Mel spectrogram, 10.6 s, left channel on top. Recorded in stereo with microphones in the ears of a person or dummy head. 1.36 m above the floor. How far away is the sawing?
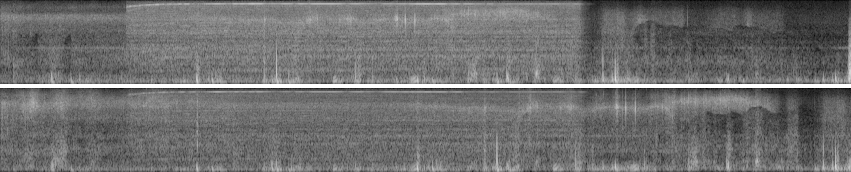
About 1.2 m.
